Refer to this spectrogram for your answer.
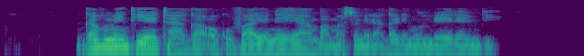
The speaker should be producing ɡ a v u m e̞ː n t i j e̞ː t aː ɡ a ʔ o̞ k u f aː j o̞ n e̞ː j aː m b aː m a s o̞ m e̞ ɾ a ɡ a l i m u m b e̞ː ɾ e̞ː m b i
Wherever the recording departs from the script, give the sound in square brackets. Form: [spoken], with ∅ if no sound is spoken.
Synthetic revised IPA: ɡ a v u m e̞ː n t i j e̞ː t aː ɡ a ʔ o̞ k u [v] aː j o̞ n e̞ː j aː m b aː m a s o̞ m e̞ ɾ a ɡ a l i m u m b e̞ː ɾ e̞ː m b i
